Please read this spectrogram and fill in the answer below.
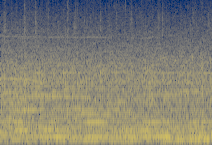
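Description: Steady ballpark crowd noise with sustained steady tones of music underneath.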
